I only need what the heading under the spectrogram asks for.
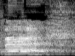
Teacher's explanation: নিচের ঠোঁটের পেট সামনের উপর 2 দাঁতের আগার সঙ্গে লাগাইয়া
